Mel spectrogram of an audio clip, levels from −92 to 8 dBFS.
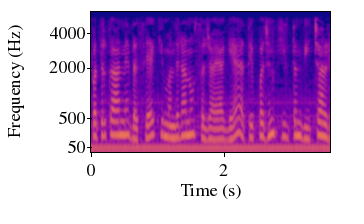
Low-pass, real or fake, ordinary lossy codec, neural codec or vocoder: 5.4 kHz; real; none; none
